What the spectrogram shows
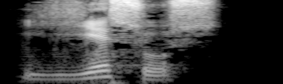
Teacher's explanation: que utilizamos a letra J na palavra Jesus de qualquer forma a pronúncia é i e não J mesmo que que a grafia escolhida seja aquela que utiliza a letra J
